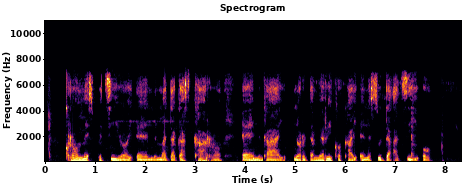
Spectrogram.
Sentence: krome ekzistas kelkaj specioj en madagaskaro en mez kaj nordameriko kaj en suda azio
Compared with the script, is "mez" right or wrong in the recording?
wrong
